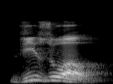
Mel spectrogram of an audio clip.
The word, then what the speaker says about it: visual: Visual, visual. Tá legal? Vamos lá. Visual, sílaba tônica, ao. É a última, é oxítona.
